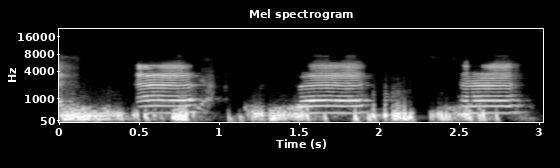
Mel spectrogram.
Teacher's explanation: diusahakan untuk di Iqra 1 tidak dipanjangkan ya, karena satu harokat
